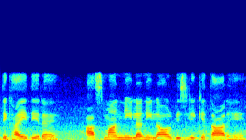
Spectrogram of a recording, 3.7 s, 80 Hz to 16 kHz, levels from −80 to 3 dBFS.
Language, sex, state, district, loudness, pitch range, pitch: Hindi, male, Madhya Pradesh, Bhopal, -16 LUFS, 185-195 Hz, 190 Hz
